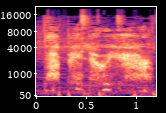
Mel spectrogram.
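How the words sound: It is said in a whisper. The speaker calls it right.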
